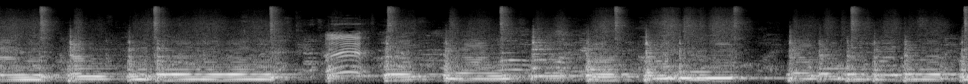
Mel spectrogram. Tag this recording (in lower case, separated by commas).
music, speech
